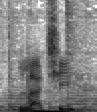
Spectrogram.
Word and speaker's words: Lachi: Is that the way to pronounce it? Lachi? – Lachi.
